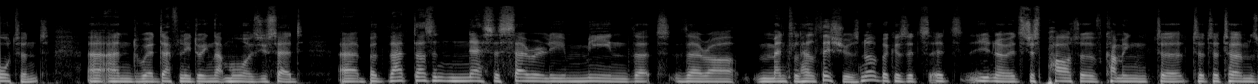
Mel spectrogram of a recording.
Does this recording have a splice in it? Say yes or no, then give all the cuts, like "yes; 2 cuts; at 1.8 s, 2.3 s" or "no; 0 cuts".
no; 0 cuts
